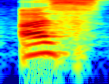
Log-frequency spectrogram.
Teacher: سین سختی اور سیٹی والا حرف ہے، سین پر ہم سیٹی کی آواز نکالیں گے ، اس اور بغیر کھینچے پڑھیں گے،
